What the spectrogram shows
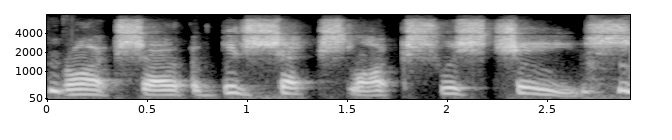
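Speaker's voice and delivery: put-on drawn-out Cockney old man. Retelling what a veteran English gaffer told him: Cockney accent. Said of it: "he said in his Cockney accent".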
